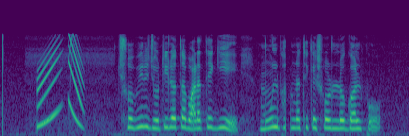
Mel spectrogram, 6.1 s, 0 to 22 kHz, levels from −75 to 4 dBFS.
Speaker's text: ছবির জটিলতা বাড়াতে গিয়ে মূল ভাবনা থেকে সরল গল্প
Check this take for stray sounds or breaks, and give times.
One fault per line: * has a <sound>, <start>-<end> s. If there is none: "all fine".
* has a chirp, 0.6-1.3 s
* has a dropout, 4.3-4.4 s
